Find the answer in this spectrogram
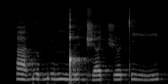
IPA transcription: a˧˩˧ ɡ ɵ˧˩˧ b ʉ˧˩˧ ŋ͡ǃ ɨ˩˧˩ d͡ʒ ɐ˩˧˩ t͡ʃ ɵ˩˧˩ t i˧˩˧

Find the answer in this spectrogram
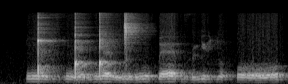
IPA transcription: ŋ͡ǃ y˧˩˧ v o̤˩˧ ŋ͡ǃ e˩˧ b ŋ͡ǃ ɛ˦˨ ɭ ŋ͡ǀ i˧˩˧ w u˦˨ ɓ ɛː˧˥˧ ɓ ṳ˧˩˧ ɭ lʲ ʉ˦˨ ʎ o˦˨ ʔ p oː˧˩˧

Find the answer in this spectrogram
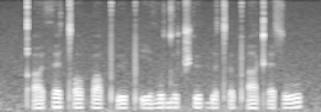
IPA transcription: qʼ ɘ θ ɛ tʼ ɔ k͡p ɒ pʼ ɨ pʼ i ð u d u t͡ʃʼ ɨ ɡ͡b ə tʼ ə pʼ a kʼ ɛ s u

